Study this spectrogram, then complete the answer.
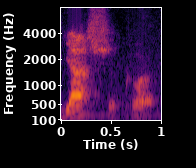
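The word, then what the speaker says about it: יששכר: Issachar pronounced is Ya, Sha, Car. It's more spelt. There's more to spelling it than that, but that's how you pronounce it. Is Yashakar.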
